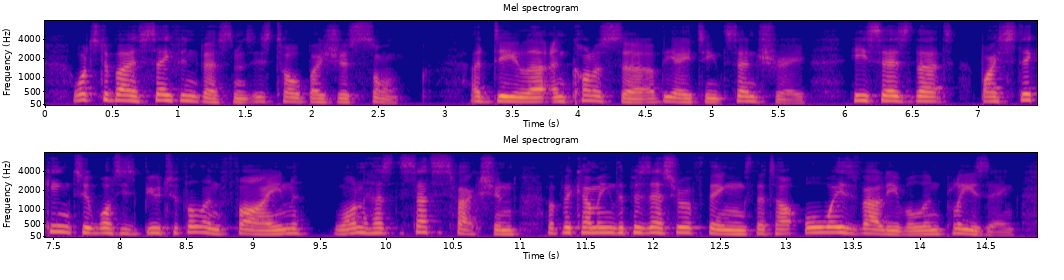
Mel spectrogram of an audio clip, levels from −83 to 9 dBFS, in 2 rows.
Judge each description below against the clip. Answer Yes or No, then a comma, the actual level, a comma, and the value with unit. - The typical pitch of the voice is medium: Yes, medium, 155 Hz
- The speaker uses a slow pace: No, average, 180 wpm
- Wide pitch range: No, average, 4.6 semitones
